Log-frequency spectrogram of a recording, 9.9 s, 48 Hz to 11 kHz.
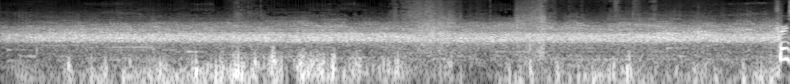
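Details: Sandhill Cranes: a dense, steady chorus of rolling, trumpeting calls from a huge flock of perhaps 100,000 about to take off from their roost on the Platte River near Kearney, Nebraska, during spring migration on a sunny day, with people talking and wind noise.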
